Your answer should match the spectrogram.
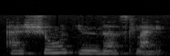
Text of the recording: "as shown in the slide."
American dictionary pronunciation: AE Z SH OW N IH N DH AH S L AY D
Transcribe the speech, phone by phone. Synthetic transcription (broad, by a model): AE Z SH OW N IH N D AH S L AY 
